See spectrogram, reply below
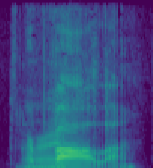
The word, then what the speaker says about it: Harvala: You emphasize the second syllable. Harvala.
